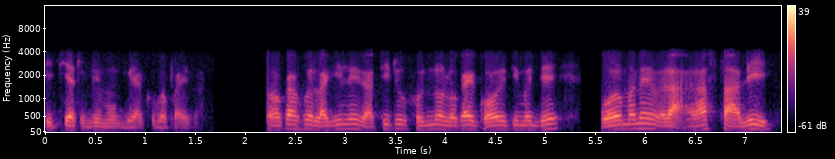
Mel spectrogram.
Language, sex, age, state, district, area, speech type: Assamese, male, 60+, Assam, Majuli, urban, conversation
